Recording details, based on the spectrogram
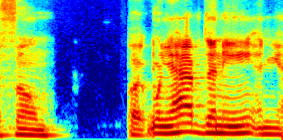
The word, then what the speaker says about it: Denis: But when you have Denis Villeneuve directing something with Is that the proper pronunciation? – Yeah, Denis.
